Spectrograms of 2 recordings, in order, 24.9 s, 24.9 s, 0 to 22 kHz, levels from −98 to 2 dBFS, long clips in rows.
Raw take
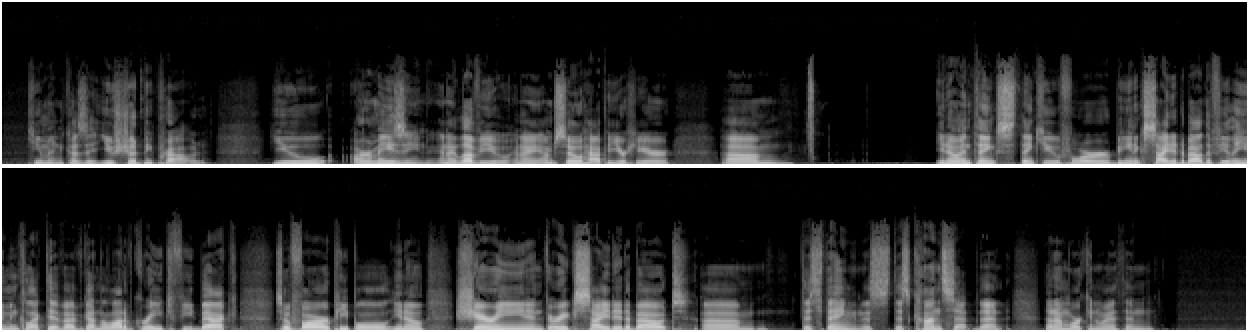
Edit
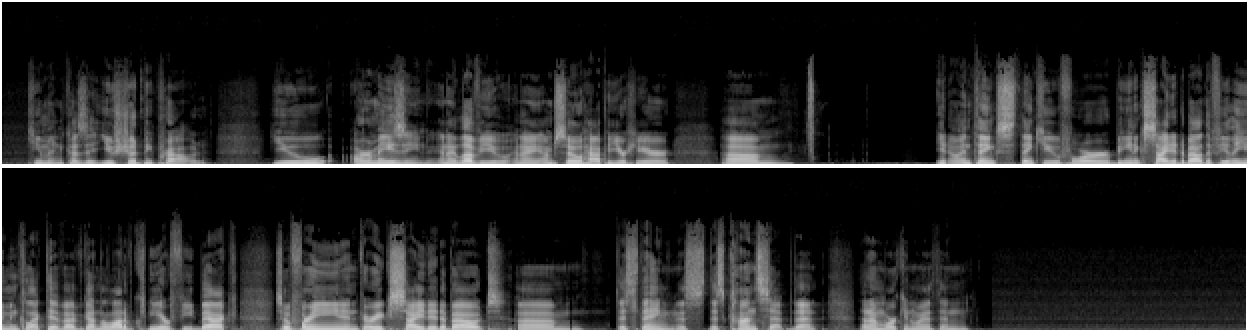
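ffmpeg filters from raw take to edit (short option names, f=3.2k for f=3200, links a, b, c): -filter_complex "[0:a]asplit=5[a][b][c][d][e];[a]atrim=end=9.42,asetpts=PTS-STARTPTS,afade=t=out:st=9.416:d=0.004:c=hsin[f];[b]atrim=start=9.42:end=13.822,asetpts=PTS-STARTPTS,afade=t=in:d=0.31[g];[c]atrim=start=13.818:end=14.122,asetpts=PTS-STARTPTS,areverse[h];[d]atrim=start=14.118:end=15.462[i];[e]atrim=start=17.308[j];[f][g]concat=n=2:v=0:a=1[k];[k][h]acrossfade=d=0.004:c1=hsin:c2=hsin[l];[l][i]acrossfade=d=0.004:c1=hsin:c2=hsin[m];[m][j]acrossfade=d=0.004:c1=hsin:c2=hsin"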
